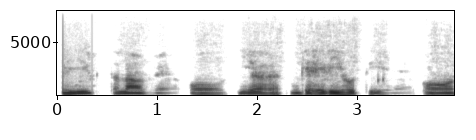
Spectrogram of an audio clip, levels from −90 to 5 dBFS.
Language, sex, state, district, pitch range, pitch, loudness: Hindi, male, Bihar, Darbhanga, 125-130 Hz, 125 Hz, -21 LUFS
